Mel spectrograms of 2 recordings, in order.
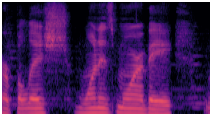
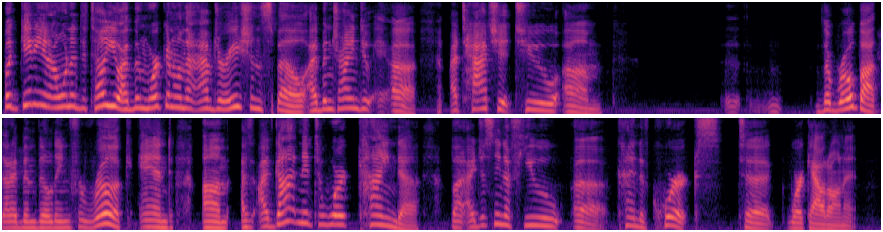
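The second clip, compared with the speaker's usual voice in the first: high, loud, swooping squeaky voice, bouncing all over; 7 semitones higher, 6 dB louder than usual. Voicing a little mouse man who runs up to Gideon in a bar: voicing Skiver, a little mouse man. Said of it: "a little mouse man named Skiver".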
